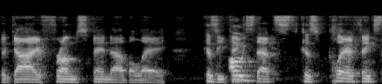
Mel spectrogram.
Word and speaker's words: Spandau Ballet: Is it Spandau Ballet? – Spandau Ballet.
